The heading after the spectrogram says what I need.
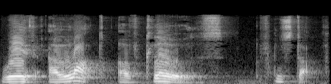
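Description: A man reading an English-lesson dictation aloud in short, deliberate, carefully measured phrases, repeating them and speaking the punctuation. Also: mid-range voice, animated, a little mellow. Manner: deliberate, measured enunciation with pauses. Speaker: language teacher reading dictation.

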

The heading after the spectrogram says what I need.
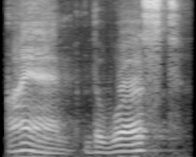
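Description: Slow, deliberate man reading a dictation. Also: lowish voice, animated, a bit bright. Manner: deliberate, measured enunciation with pauses. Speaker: language teacher reading dictation. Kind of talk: slow dictation read aloud, each phrase repeated, punctuation spoken.

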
